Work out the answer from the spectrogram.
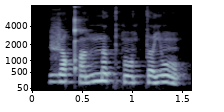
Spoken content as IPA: v y qʼ ə̃ nː ə k t ɔ̃ tː ə j õ

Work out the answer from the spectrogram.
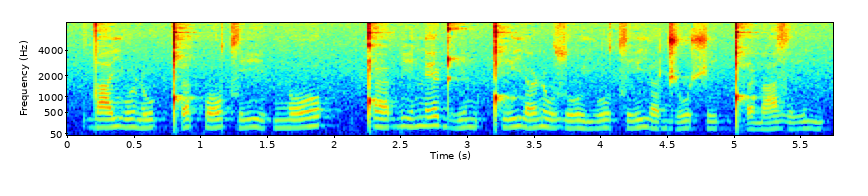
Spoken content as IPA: d a˨˩˦ j u˩˧˩ ɳ u˩˥ ǃʼ ə˧˩ k͡p o˩˥ t͡s i˩˧˩ | n o˩˥ | ǃ œ˨˩˦ ɓ i˨˩˦ n e˧˥˧ ɖʱ i˩˧˩ m ǃʰ i˩˥ j œ˩˥ ɳ u˨˩˦ z u˩˧˩ j u˩˧˩ t͡s i˩˥ j ə˨˩˦ d͡ʒ u˩˧˩ ʃ i˩˥ ǃʼ ə˧˩ ɳ a˩˥ z i˩˧˩ m

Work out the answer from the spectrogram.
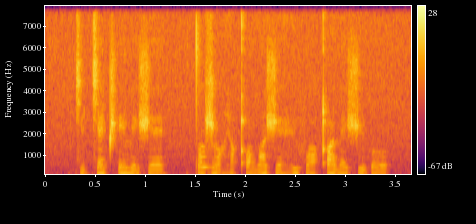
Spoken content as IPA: c ɨ˨ c ɛ˦ t͡ʃʼ e˦ l e˨ ʃ ɛ˦ | tˤ i˦ ʐ ɔ˨ ɦ i˨ qʼ o˨ ðˤ e˦ ʃ ɛ˨ ɦ ɨ˦ f ɔ˨˦ qʼ ɨ˦˨ l ɛ˨ ʃ ɨ˦ ʔ o˨

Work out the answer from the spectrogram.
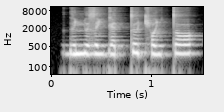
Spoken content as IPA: ɡ ə ɲ ʊ z ʌ ʎ ɡ æ tː ʊ cʰ ɔ ʎ tː ɔ

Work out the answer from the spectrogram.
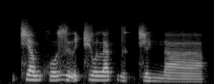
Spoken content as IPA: t͡ɕ a˧ w x o˨˦ z ɨ̰˧˥ ə̯ t͡ɕ o˧ l a˦˥ k̚ z ɨ˨˩ k̚ t͡ɕ ə˧ j n aː˨˩

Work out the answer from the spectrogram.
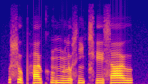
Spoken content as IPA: sʰ o̰˦˨ pʰ a˨ ʊ̯ kʰ ũ˦˨ ŋ ũ˨ l o̰˦˨ sʰ ĩ˨ t͡ɕʰ e˨ ɪ̯ s a˦ ʊ̯

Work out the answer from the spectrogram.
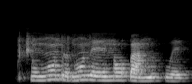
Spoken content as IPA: t͡ʃ ũ˨ ŋ ɔ̃˦ d ə˨ d ɔ̃˦ z eː˧ n ɔ˧ ɓ a˨ ŋ ɨ˨ kʷ e˨

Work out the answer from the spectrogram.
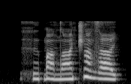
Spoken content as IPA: h ʉ ɓ ã dˤ ã t͡ʃ ẽ zˤ i

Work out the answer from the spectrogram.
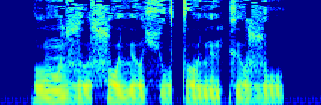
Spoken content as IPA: l õ˦ ɮ ɯ˨ ɬ o˦ lʲ ɤ˨ ç u˨ t ɤ˨ lʲ ə̃˨˦ kʲ o˦ ɮ u˨

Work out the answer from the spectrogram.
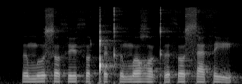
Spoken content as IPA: ɯ m u s o θ y θ o ǃ ø kʰ ɯ m o ʁʷ æ kʼ ɯ θ o s æ θ i

